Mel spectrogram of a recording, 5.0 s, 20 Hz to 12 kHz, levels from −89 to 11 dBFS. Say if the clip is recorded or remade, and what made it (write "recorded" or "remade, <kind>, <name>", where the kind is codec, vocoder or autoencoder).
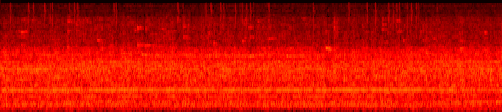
recorded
